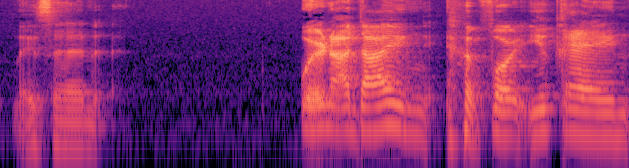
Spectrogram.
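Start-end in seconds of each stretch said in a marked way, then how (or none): 2.3-4.8 bad French accent, raised and high pitch. Quoting protesters from a news story: bad french accent. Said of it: "I can't do a good, uh, French guy accent".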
